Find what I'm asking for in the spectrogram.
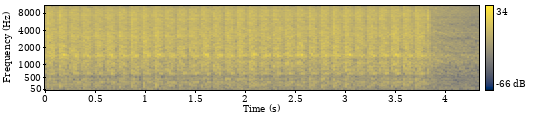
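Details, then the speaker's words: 1995 Chevrolet Suburban with new fuel lines, tank and fuel pump, and a battery not connected for a while: steady starter cranking at about three beats a second for four seconds without catching, as the lines were empty. Extended cranking from dry fuel lines. "I know we gotta crank it a couple times because there was nothing on the lines."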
